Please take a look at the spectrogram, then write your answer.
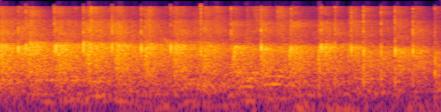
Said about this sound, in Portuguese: Os irmãos podem se assentar, louvando a Deus com as palmas.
